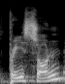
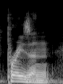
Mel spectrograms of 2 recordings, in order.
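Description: First: The last vowel is a full O sound. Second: The last vowel is reduced toward E. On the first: The speaker calls it wrong. "No es prison" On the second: The speaker calls it right. "Casi la O casi se omite, hace un pequeño efecto E"

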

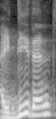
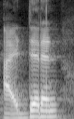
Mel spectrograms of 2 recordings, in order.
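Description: First: The word I sounds like a short E. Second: The word I sounds like eye. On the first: The speaker calls it wrong. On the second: The speaker calls it right.

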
